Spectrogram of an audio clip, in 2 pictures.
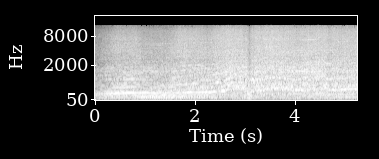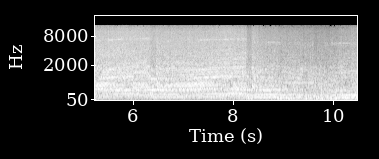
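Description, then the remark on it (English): Several Trans Am race cars roar loudly together at a standing race start, engines in first gear revving hard against the rev limiter before the green flag, then climbing in pitch as they accelerate, a dense, continuous wall of engine noise with no talking. “you're on it, you're in first gear for the start of the race, but you're right up against the rev limiter before they drop the green flag.”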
